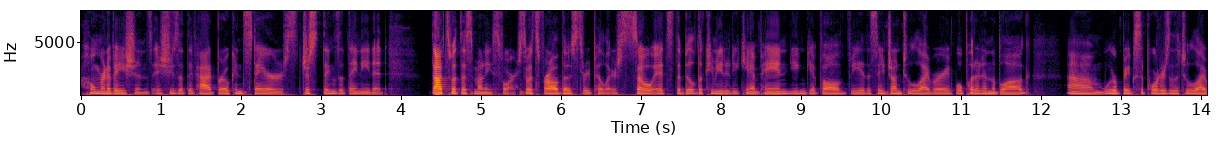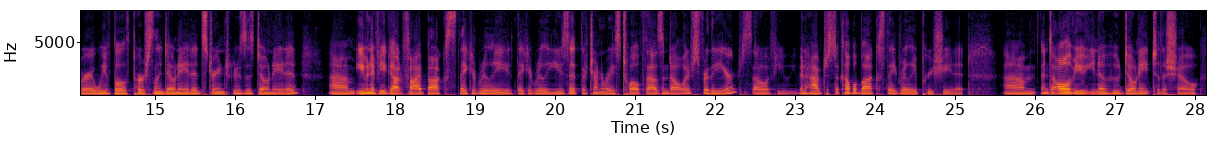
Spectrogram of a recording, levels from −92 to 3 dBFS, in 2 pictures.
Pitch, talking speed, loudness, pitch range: 155 Hz, 240 wpm, -29 LUFS, 150-165 Hz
